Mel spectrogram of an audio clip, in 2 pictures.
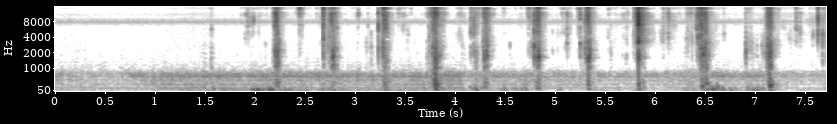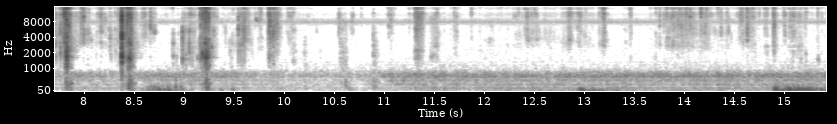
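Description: Sticky pink slime being peeled and pulled by hand out of a plastic compartment palette, giving a run of sharp clicks and crackles. They thin out past the middle into quieter squishing of the stretched slime.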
